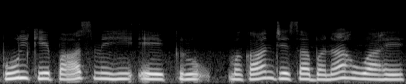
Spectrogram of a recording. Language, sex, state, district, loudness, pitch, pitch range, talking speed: Hindi, female, Rajasthan, Jaipur, -12 LUFS, 250 Hz, 235-265 Hz, 160 wpm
